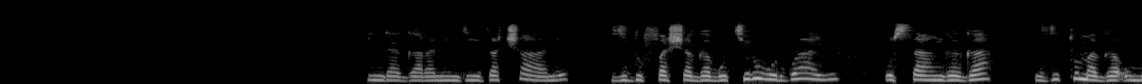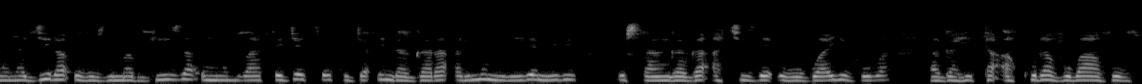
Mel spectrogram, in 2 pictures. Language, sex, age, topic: Kinyarwanda, female, 25-35, agriculture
